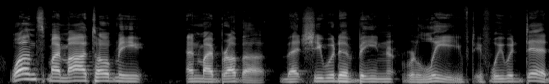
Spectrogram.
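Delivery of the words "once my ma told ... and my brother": plain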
